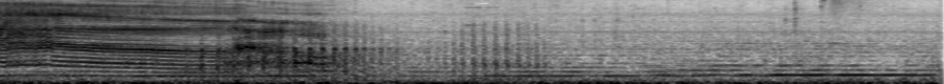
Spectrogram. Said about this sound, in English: Cat alert. Cat spotted.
